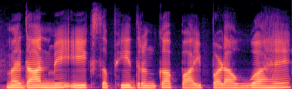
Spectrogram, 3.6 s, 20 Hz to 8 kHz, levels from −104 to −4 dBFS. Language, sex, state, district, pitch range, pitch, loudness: Hindi, female, Uttar Pradesh, Lalitpur, 180-190 Hz, 185 Hz, -17 LUFS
